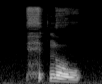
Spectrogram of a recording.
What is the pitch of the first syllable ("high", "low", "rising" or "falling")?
high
